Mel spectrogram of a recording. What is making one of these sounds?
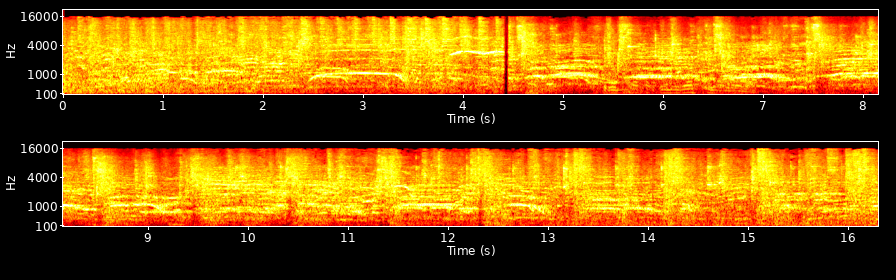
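A crowd of spectators cheers and calls out outdoors.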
